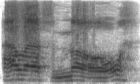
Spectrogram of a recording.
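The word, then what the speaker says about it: aleph-null: of the alphabet and a little zero subscript pronounced the old-fashioned way no so alef no that's going to stand for the cardinality oh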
